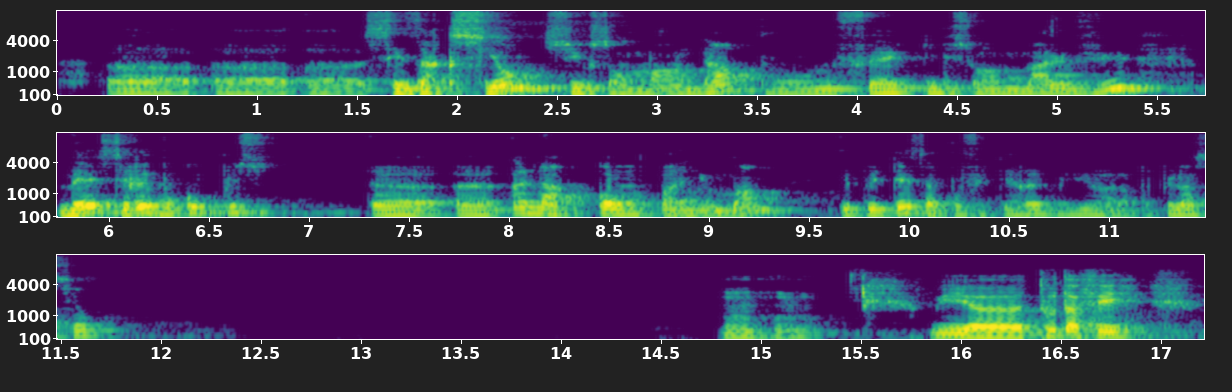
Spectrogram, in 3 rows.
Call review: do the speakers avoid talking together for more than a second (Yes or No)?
Yes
